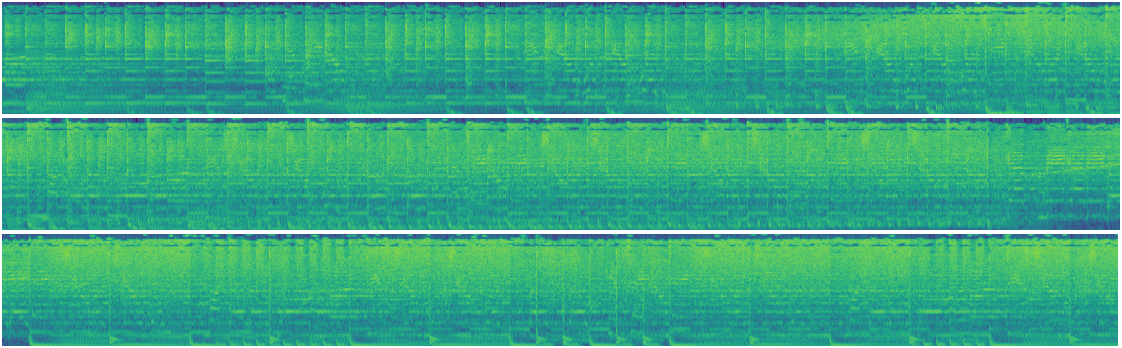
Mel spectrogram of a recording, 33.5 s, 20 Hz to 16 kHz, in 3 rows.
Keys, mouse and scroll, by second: 3.1 ctrl+a, 4.0 click, 7.6 right click, 8.6 click, 13.7 ctrl+a, 14.0 ctrl+v, 14.6 click, 15.7 space, 16.1-19.0 drag, 23.7 click, 26.6 ctrl+=, 26.9 space, 27.0-27.5 click, 27.3 space, 28.7 click, 30.8-32.2 drag.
